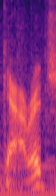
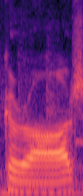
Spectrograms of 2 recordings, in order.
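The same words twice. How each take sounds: First: It is said with a British pronunciation. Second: It is said with an American pronunciation. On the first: "Then garage" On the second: "they say garage, and it's like garage, and I'm like, oh, fancy"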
